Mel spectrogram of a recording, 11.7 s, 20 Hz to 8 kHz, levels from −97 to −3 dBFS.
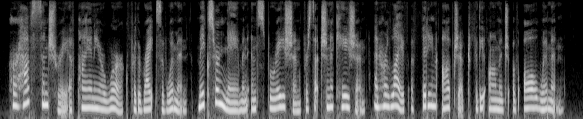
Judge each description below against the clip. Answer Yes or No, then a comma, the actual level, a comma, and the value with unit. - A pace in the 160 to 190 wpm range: Yes, average, 165 wpm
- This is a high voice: Yes, high, 205 Hz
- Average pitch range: Yes, average, 4.7 semitones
